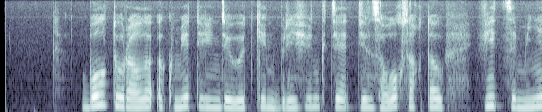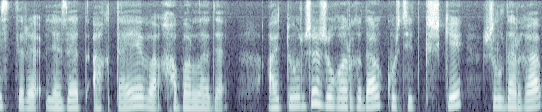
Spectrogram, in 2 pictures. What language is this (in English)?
Kazakh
